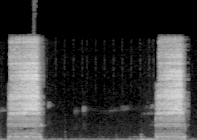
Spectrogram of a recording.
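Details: Owlet swallowing a newly delivered rodent in a nest box at night: a pair of loud, rough hissing screeches nearly two seconds apart, the second preceded by a soft low rustle.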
